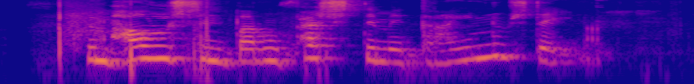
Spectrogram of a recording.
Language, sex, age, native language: Icelandic, female, 12, Icelandic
